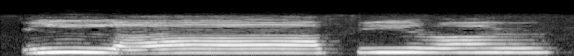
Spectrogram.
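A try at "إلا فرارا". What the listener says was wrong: Okay, well done. So what you have done, you have prolonged the illa for 2 seconds and the fira for 2 seconds. That's correct.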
